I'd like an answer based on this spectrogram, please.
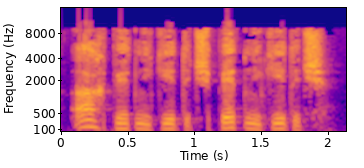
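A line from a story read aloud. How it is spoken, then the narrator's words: Rapid lisping chatter. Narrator (Russian): скороговоркой, слегка пришептывая, затараторил торговец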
